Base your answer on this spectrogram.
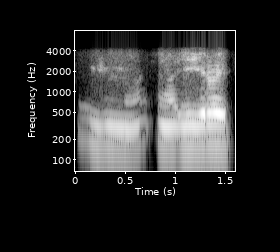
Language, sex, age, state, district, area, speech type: Telugu, male, 30-45, Telangana, Khammam, urban, conversation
